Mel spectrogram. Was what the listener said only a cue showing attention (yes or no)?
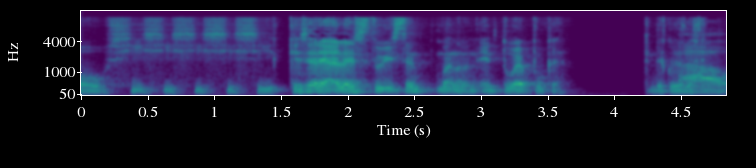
no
